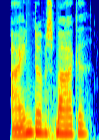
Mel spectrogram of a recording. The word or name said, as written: ejendomsmarked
